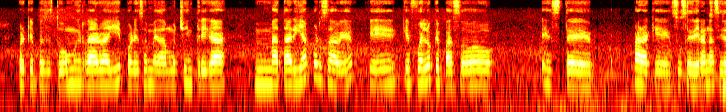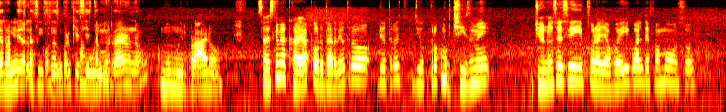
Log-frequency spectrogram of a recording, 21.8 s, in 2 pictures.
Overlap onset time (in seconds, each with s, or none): 10.8 s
